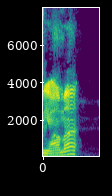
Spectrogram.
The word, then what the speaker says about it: Anyma: It's pronounced Anyama, A-N-Y-M-A.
